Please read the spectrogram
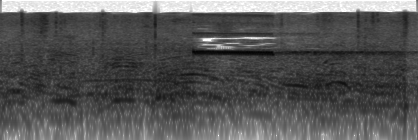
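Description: Referee's whistle blown once about a second in: a short high-pitched blast whose tone then hangs on faintly for most of a second, over the chatter of spectators. It signals the end of the play.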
